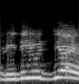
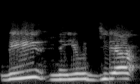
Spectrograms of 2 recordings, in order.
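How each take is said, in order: First: The word is said smoothly as one unit. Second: The word is split with a break after 'vi'. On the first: The speaker calls it right. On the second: The speaker calls it wrong.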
